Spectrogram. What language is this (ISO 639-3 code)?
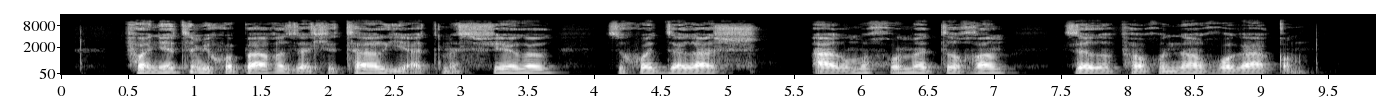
kbd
